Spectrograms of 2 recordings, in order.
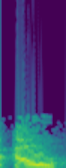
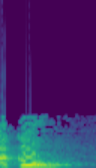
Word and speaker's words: câu: Còn của mình ở đây á, chỉ câu, chỉ cu ly, chỉ cu, chỉ cu là đều, chỉ câu á miền Bắc đọc là câu, miền Nam là cu, thì là cái nghĩa là đều.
